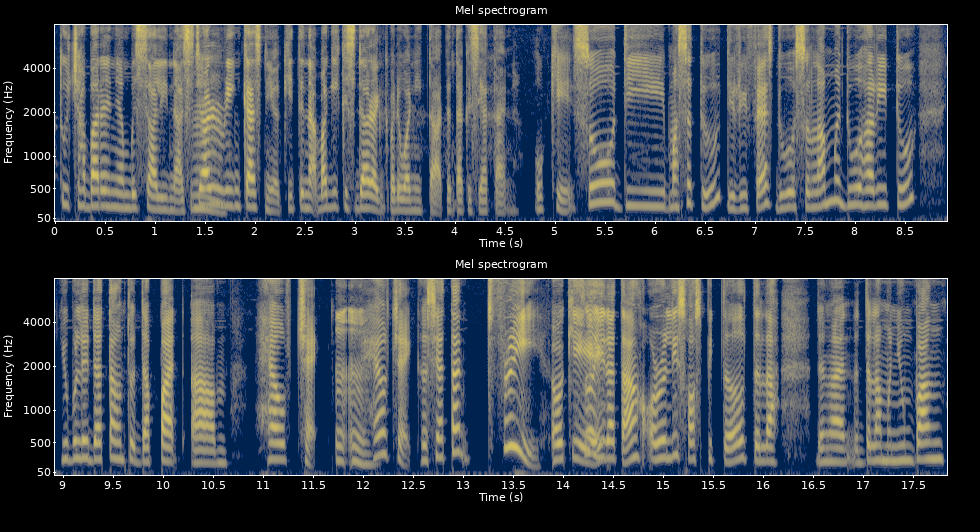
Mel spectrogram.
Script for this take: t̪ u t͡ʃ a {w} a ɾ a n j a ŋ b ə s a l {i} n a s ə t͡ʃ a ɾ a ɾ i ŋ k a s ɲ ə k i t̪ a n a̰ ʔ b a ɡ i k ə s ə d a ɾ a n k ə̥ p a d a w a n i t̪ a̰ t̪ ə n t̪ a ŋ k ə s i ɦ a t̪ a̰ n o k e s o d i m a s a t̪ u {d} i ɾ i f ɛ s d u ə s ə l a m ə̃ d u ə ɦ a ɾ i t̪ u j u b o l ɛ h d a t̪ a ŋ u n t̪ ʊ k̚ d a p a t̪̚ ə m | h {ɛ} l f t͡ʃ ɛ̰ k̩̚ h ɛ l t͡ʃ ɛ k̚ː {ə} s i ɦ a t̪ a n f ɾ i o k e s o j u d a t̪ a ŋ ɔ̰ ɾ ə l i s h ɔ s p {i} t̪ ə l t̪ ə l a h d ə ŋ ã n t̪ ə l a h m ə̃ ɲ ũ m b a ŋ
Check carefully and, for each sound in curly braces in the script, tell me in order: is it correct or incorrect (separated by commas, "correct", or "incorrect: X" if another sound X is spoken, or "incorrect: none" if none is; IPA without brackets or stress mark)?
incorrect: b, correct, correct, correct, correct, correct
